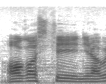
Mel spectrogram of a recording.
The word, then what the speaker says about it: 어거스틴: 기독교 역사에서 가장 위대한 인물 기독교 지도자요 신학자 중에 하나인 성 아우그스티누스 어거스틴이라고 이렇게 발음을 하죠.이 이 고백녹록이라는 그의 작품에서 하나님이 자신을 어떻게 기다렸는가 이렇게 절절히 고백하고 있습니다.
